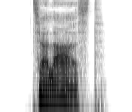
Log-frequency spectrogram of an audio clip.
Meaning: second-person singular/plural preterite of zerlesen
- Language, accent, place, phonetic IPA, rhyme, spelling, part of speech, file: German, Germany, Berlin, [t͡sɛɐ̯ˈlaːst], -aːst, zerlast, verb, De-zerlast.ogg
